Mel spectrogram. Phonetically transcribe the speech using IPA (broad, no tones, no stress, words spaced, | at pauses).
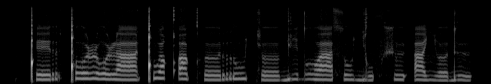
ǃerǃo ɭoɭaǃu qʼukʰɵru cɵ ɡidʁʷasu ɟufʃʉ ʔaʎɵdʉ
